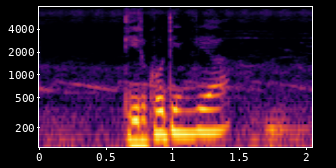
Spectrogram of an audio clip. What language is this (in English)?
Santali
